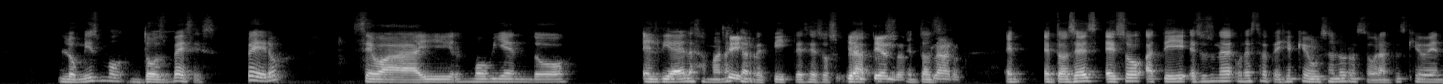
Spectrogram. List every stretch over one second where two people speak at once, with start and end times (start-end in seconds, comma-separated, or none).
8.3-9.6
